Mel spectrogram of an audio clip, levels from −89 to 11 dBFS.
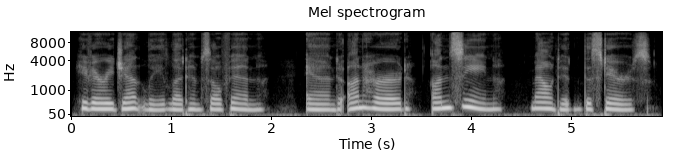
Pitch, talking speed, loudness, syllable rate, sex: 195 Hz, 120 wpm, -16 LUFS, 3.7 syllables/s, female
